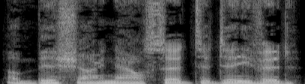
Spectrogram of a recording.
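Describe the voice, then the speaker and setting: A man narrating a dramatized scripture reading in a measured, formal, scripted style. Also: on the low side, flat delivery, husky, no room sound, clean studio sound, soft background music.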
